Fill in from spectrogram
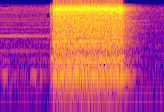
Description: As you can see after first turning it on the cutting head moves past the starting position and proceeds to crash against the housing of the unit. This causes the belt to slip creating the clicking sound.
